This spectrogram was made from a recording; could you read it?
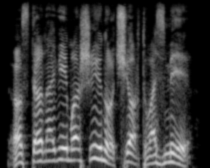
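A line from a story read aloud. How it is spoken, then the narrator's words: Stern man barking. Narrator (Russian): Выражение лица мужчины стало суровым, и он рявкнул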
